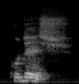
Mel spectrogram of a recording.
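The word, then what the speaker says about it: חודש: In other words, we call this Kodesh. Yeah. Kodesh. That's how it's pronounced.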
